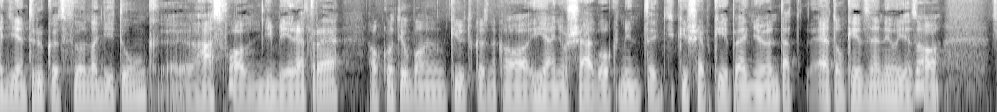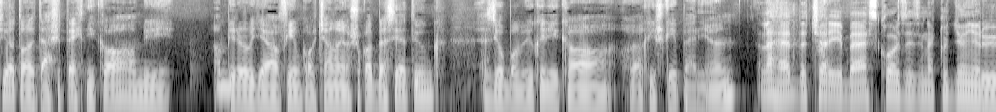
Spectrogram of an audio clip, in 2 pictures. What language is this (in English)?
Hungarian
